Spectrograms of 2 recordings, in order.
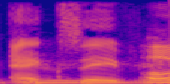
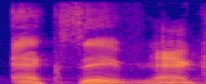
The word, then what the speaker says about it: Xavier: I say the letter and then I do the rest? – Yes, Xavier.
